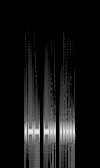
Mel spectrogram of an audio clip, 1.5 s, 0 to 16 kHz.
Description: Morse code, heard as a keyed tone, about 51 wpm, 700 Hz. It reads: WD5
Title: USA Call Sign Prefixes - 50wpm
